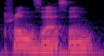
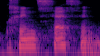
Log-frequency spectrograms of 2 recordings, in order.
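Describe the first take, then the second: First: The middle z sounds like a buzzing z. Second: The middle z sounds like ts. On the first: The speaker calls it wrong. "Not Prinzessin. That ain't right" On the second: The speaker calls it right. "She pronounces her Z's all wrong"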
